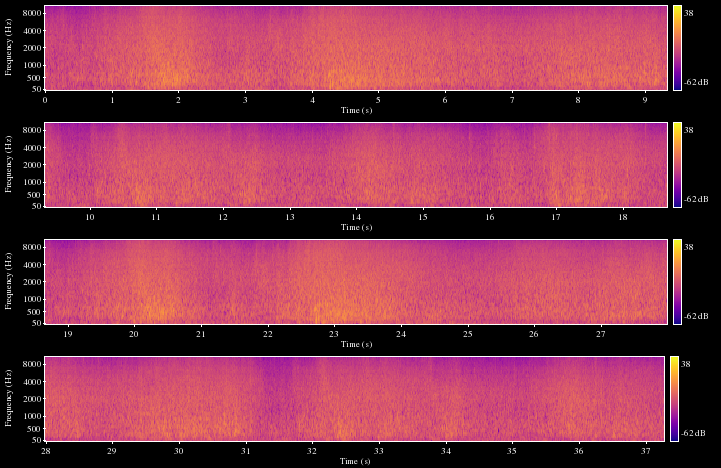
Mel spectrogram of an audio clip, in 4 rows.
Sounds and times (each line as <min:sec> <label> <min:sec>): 0:00.0 Seawash (calm) 0:37.2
